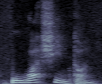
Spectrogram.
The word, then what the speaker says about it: Washington: Se utiliza en las palabras de origen inglés, como la palabra Washington. Suele pronunciarse como si fuera la U. Washington, Washington. Cuidado, se escribe con la V y no la U.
